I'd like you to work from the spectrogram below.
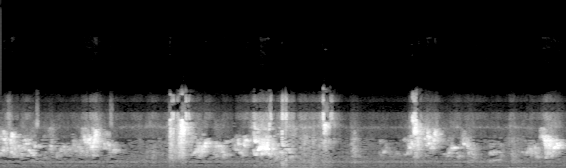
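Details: Captive Australian parrots bathing in a water-filled pie dish at home; bright high chirps and twittering notes come in irregular bursts every second or so, with some soft low rustling.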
